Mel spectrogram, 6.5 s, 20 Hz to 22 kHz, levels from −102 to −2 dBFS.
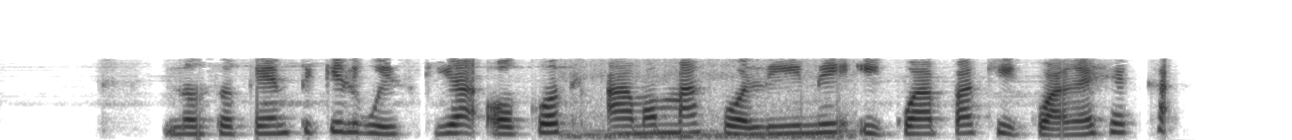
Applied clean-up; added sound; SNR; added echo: none; Strum; 15 dB; none.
